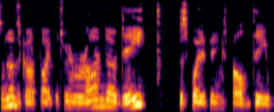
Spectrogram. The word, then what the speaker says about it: Dy: roni which we thought was going to take five night it wasn't there was an undercard fight between Rondo D displayed beings Bob dy it's pronounced D against Shane young Rolando from the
